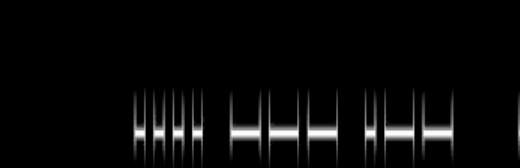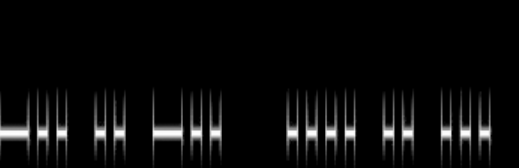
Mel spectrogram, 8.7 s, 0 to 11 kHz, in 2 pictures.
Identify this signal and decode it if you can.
Morse code, heard as a keyed tone, about 15 wpm, 700 Hz. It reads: HOW DID HIS
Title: Sentences from Top 900 Words 15wpm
